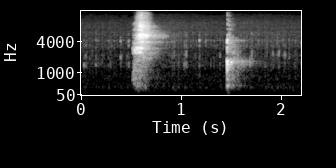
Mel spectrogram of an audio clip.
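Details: A dog making two short, sharp, hissing bursts of air through the nose about a second apart; a pair of sneezes.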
